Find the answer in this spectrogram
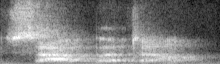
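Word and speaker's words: σάββατον: And remember, you break apart when you pronounce the two consonants that are double consonants, beta, beta, it's your beta, beta. And so you break it, Sabbaton, and you break it right in the middle between them, make a syllable break there.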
